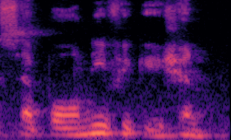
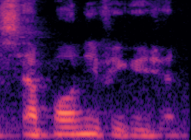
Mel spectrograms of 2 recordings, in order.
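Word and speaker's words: saponification: का, उसको बोलते हैं सपोनिफिकेशन। यही स्पेलिंग है, ये मत सोचना कि सोपनिफिकेशन होगा, वो मैंने गलत नहीं लिखा, सही है सपोनिफिकेशन। ए पहले आएगा, ओ बाद में आएगा।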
